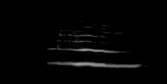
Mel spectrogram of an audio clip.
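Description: A single cartoon cat meows once, clear and close, lasting about a second in an animated Robocar Poli scene, with no talking over it.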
